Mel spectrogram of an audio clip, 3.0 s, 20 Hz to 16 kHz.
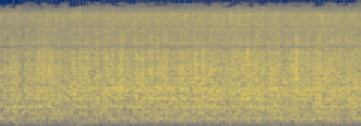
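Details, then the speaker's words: Early-1950s Massey Harris 30 tractor, cold start after sitting months; constant dry rattle over a loud busy idle from the clutch throwout bearing, not replaced when the engine was out. "now can you hear that rattling and carrying on in here that's my throw out bearing"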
